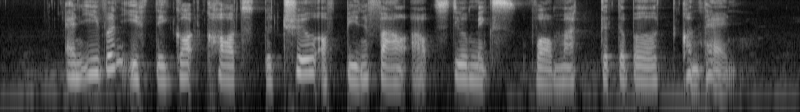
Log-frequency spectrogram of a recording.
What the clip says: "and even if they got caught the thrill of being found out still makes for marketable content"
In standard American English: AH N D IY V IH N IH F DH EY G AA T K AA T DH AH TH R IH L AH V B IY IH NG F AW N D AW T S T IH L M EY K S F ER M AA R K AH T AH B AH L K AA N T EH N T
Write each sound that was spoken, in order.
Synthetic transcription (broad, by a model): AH N IY V IH N IH F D EY G AA T K AA T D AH T R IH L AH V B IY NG F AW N AW T S T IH L M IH K S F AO M AA K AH T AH B AH L K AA N T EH N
